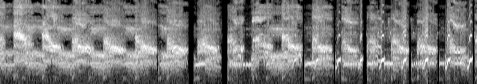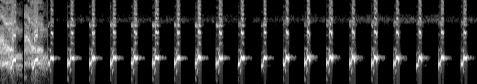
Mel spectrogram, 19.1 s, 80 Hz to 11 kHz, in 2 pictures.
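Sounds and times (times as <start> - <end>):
waterhen calling: 0.0 - 10.6.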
